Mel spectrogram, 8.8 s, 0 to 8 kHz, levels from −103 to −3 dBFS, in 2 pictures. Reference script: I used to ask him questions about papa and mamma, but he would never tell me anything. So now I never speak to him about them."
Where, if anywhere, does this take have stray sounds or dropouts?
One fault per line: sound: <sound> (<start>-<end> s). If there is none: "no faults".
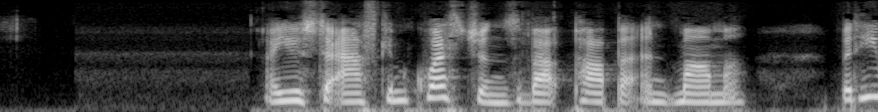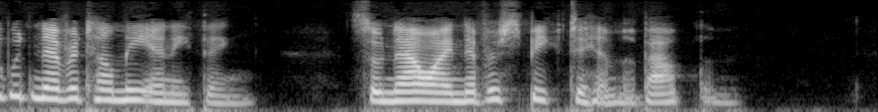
no faults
